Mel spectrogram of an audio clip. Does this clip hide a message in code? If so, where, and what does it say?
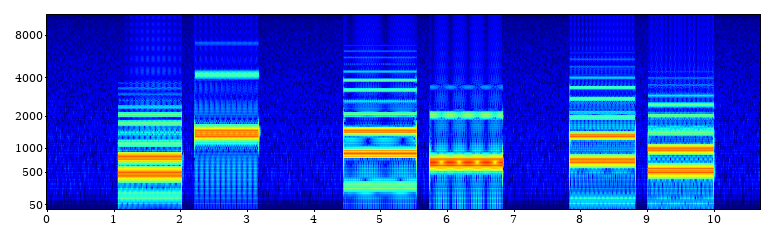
Yes: aircraft SELCAL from 1.1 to 10.0 s, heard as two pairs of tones. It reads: EK-RS LS-HJ JR-FM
